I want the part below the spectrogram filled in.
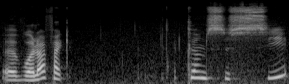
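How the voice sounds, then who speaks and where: A woman with a Québécois French accent, rambling casually through a screen-recorded software tutorial in a chatty, slangy way. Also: sits high, lively intonation, slow. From Quebec. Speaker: tutorial maker.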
